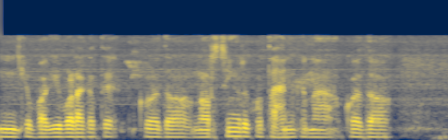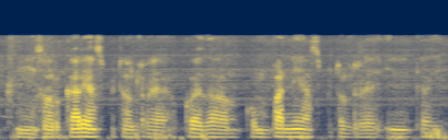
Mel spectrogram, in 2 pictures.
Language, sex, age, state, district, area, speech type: Santali, male, 45-60, Jharkhand, Bokaro, rural, spontaneous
